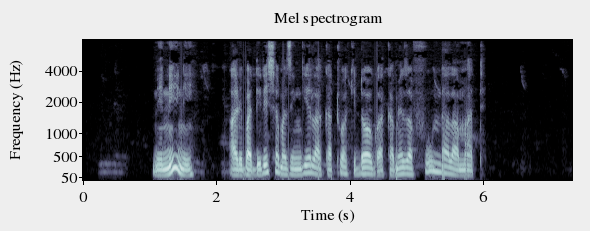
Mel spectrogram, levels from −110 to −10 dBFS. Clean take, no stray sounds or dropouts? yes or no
yes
